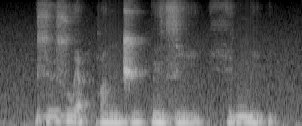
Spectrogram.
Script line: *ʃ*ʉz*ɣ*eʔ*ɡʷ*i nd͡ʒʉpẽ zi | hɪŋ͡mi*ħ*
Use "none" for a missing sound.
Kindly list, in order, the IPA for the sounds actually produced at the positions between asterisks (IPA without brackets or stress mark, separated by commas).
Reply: z, w, qʷ, ʔ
